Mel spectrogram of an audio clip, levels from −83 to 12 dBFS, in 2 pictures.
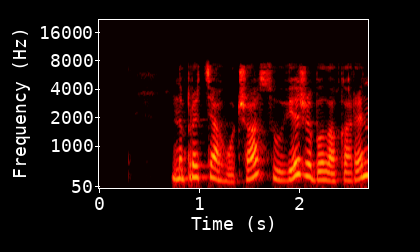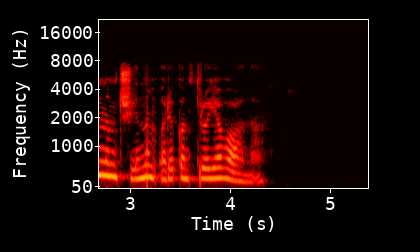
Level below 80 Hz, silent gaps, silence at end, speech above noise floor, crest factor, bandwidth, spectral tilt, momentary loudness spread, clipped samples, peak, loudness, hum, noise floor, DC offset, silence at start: -68 dBFS; none; 1.05 s; 57 dB; 18 dB; 8 kHz; -3.5 dB/octave; 8 LU; under 0.1%; -14 dBFS; -30 LUFS; none; -87 dBFS; under 0.1%; 0.75 s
